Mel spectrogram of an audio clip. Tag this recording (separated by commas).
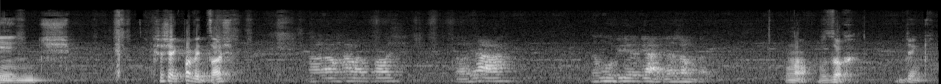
Speech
